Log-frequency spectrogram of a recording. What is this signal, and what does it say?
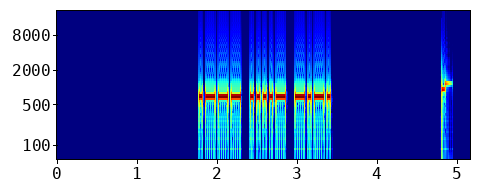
Morse code, heard as a keyed tone, about 29 wpm, 700 Hz. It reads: J4C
